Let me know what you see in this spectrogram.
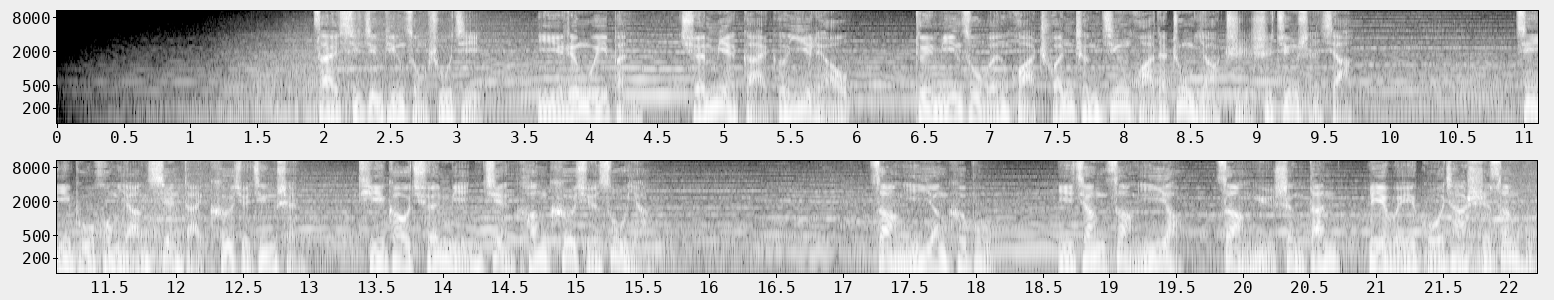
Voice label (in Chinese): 纪录片 大气沉稳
